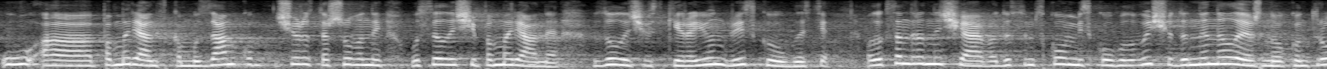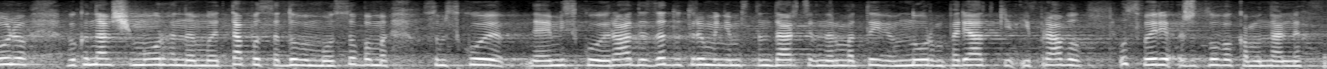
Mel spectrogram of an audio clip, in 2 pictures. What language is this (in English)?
Ukrainian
